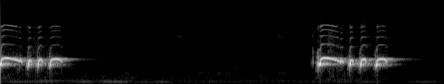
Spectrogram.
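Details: Local zebra dove in full voice, calling rivals: a cooing phrase of a rising note then quick staccato rolled coos around one pitch, heard twice about three seconds apart, with silence between.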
